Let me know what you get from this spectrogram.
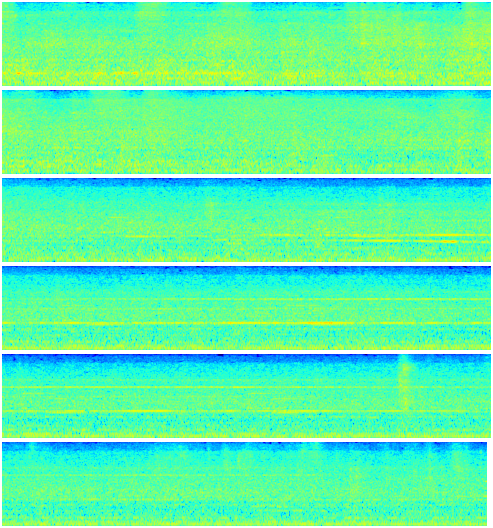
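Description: Keihan electric commuter train heard from the cab, rolling slowly into a terminal platform: wheels clacking over points and rail joints for the first several seconds, then a steady low rumble. A thin high tone runs through the middle as the train slows toward the buffer stop.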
